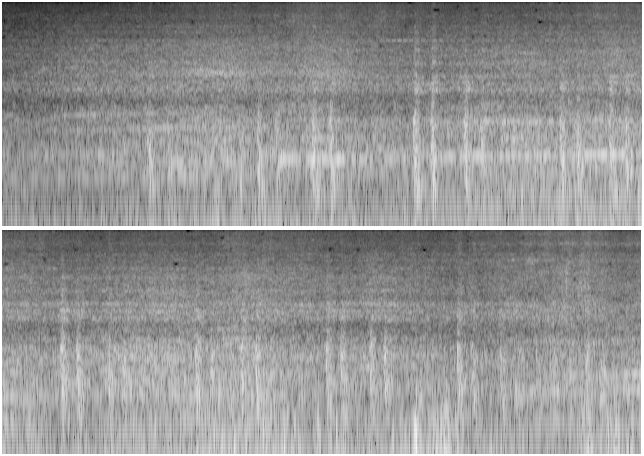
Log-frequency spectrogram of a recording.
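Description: Kintetsu electric train passing close by, its wheels clacking over the rail joints in a run of sharp, uneven clicks, with a steady tone underneath. It grows louder over the first two seconds as the train comes up.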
